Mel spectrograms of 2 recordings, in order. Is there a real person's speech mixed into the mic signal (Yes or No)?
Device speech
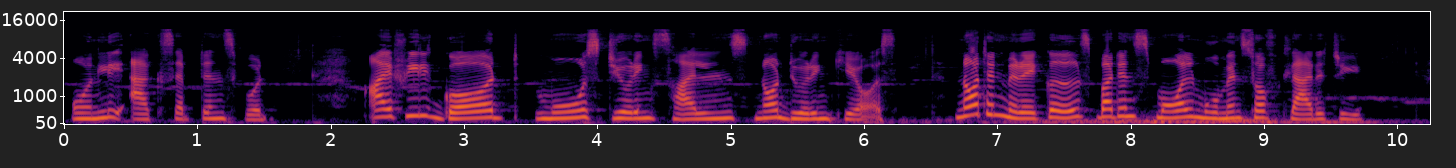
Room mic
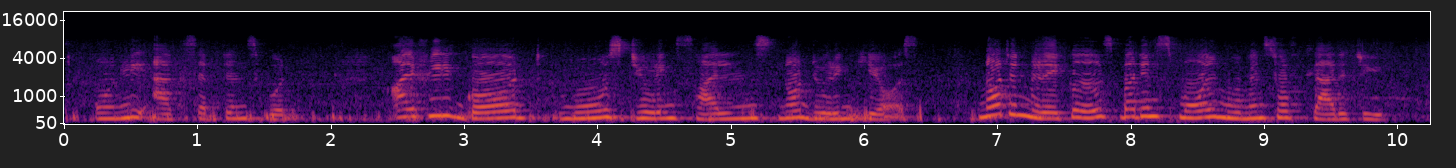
No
